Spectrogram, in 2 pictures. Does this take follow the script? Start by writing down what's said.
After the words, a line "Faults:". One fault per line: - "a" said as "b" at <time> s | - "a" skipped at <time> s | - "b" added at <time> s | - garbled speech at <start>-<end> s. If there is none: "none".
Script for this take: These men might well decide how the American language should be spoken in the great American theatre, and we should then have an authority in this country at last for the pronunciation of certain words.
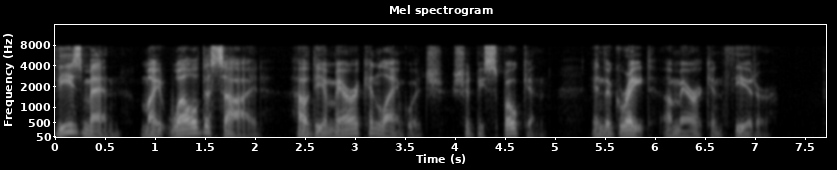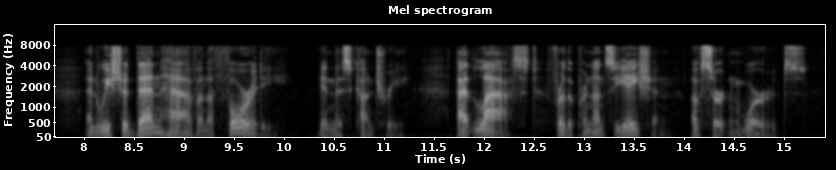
These men might well decide how the American language should be spoken in the great American theatre, and we should then have an authority in this country at last for the pronunciation of certain words.
Faults:
none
